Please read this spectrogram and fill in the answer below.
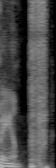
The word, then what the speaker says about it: Banff: In Canada, they have like Banff. How do you say that? – Just like that.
